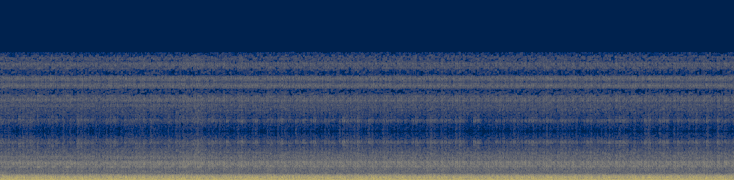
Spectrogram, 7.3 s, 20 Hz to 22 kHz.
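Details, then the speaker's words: Kubota M7 diesel tractor, 42 hours, sat a while, warming up in park after a cold start on a mid-20s morning: steady, even idle thrum, no knocks or misses, "pretty uneventful"; normal warm idle. "it's in park pretty uneventful pretty uneventful"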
